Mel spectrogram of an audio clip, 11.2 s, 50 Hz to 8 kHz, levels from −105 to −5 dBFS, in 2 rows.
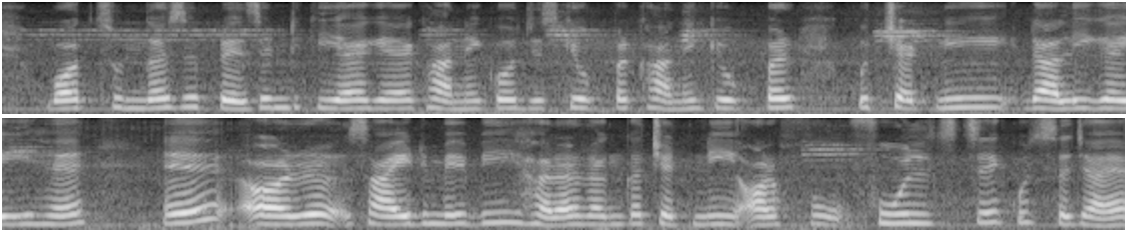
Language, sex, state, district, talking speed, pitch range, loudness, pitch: Hindi, female, Chhattisgarh, Korba, 170 wpm, 215-240 Hz, -27 LUFS, 225 Hz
